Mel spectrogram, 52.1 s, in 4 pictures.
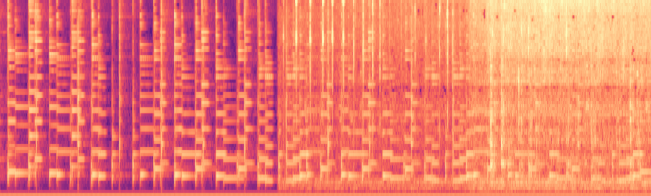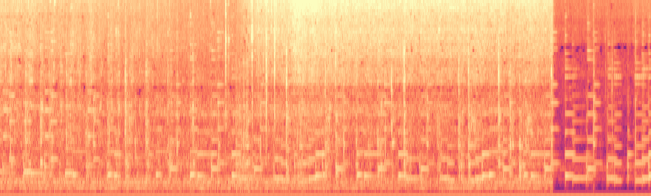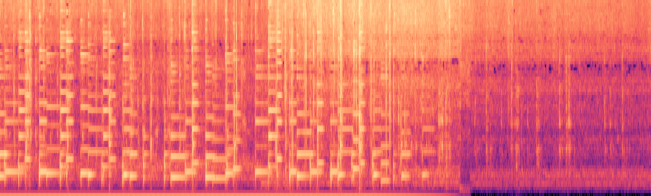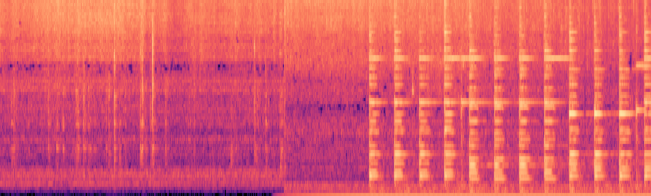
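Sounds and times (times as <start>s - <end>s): background music: 0.0s - 34.9s, 46.5s - 52.0s
wooden spatula knocking pan: 5.6s - 24.1s
bacon sizzling in oil: 5.6s - 52.0s.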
